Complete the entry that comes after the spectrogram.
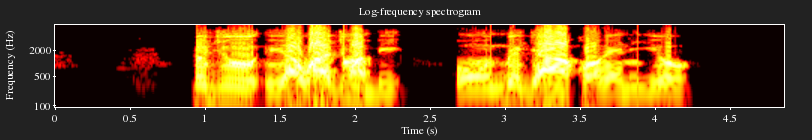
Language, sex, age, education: Yoruba, female, 15-29, tertiary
